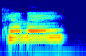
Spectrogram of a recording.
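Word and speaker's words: Pamay: And so she gave me a nickname that sounded like Pam A.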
